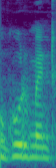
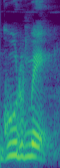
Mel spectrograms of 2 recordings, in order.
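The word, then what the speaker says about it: gourmet: हो उसको कहते हैं गुरमे। बेटा टी साइलेंट है। गुरमेट नहीं गुरमे।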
